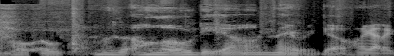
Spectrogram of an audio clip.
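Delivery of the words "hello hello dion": eerie, unsettling, creepy put-on voice. Trying out a voice meant to mess with dion: creepy voice. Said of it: "I don't do that voice".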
